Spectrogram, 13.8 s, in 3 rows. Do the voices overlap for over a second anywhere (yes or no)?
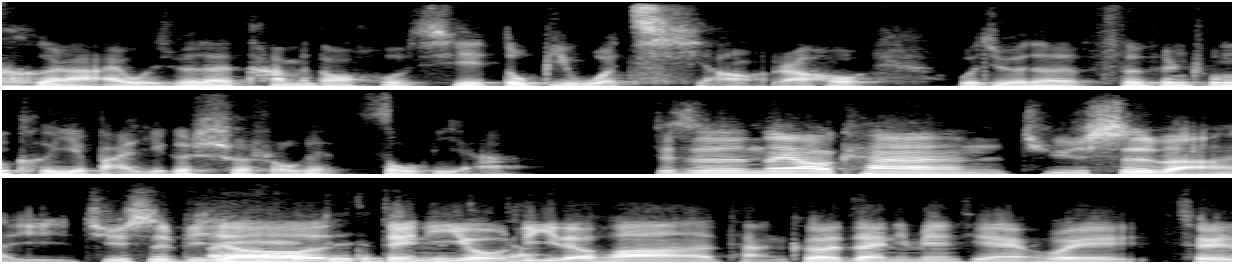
yes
